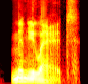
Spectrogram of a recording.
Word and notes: minuet: British English

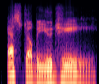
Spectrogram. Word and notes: SWG: American English

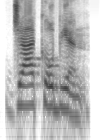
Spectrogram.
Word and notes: Jacobean: Indian

